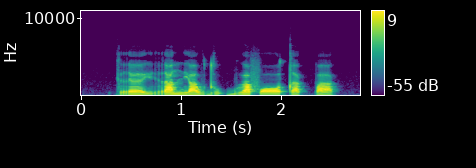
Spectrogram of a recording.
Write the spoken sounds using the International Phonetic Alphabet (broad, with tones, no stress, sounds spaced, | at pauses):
k r ɛː˨˩ j r a˥˩ n j a˧ w d u˨˩ ʔ b ɯ˥˩ a̯ f ɔː˦˥ t a˨˩ k̚ p a˨˩ k̚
